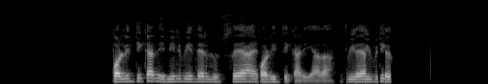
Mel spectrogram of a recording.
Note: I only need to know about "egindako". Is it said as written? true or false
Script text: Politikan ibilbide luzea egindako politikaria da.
false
